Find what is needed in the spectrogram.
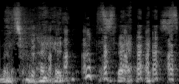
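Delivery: high, slow laughing while speaking.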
